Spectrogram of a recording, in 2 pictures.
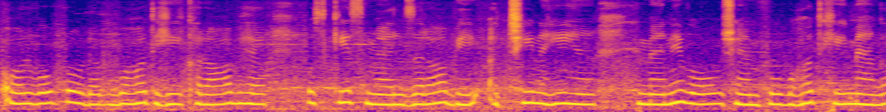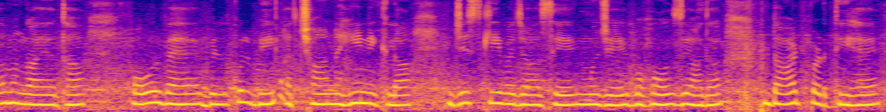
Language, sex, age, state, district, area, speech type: Urdu, female, 18-30, Uttar Pradesh, Gautam Buddha Nagar, rural, spontaneous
